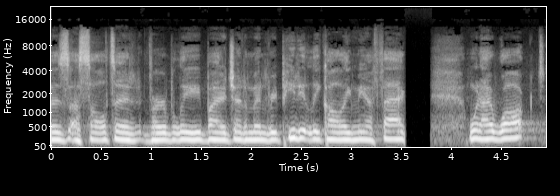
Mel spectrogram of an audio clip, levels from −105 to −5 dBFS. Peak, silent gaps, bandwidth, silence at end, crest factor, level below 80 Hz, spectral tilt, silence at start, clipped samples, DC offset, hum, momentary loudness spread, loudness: -4 dBFS; none; 12.5 kHz; 0 s; 10 dB; -56 dBFS; -6 dB/octave; 0 s; under 0.1%; under 0.1%; none; 5 LU; -14 LUFS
